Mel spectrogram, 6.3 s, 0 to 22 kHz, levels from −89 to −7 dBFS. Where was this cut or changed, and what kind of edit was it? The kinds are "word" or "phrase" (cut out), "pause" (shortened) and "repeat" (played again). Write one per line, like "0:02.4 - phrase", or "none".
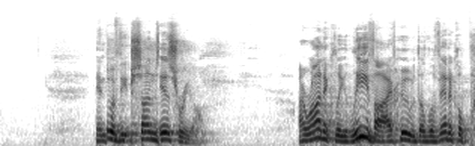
0:01.4 - word
0:01.7 - word
0:02.1 - word
0:05.2 - word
